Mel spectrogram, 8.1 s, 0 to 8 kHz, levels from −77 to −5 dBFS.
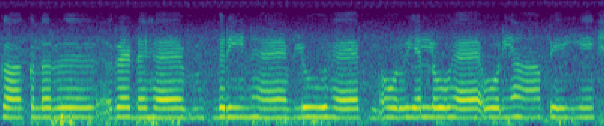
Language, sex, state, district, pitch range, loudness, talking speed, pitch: Hindi, male, Haryana, Charkhi Dadri, 215-225 Hz, -15 LUFS, 120 wpm, 220 Hz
